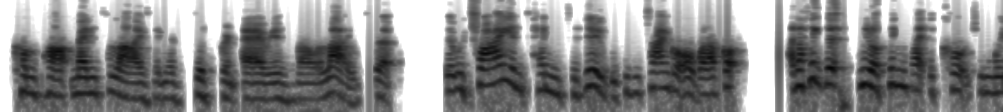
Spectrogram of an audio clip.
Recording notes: Forgive the bad sound and the dodgy connection.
